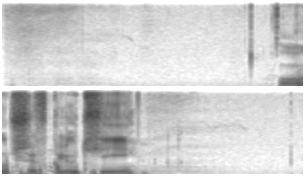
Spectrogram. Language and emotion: Russian, sad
